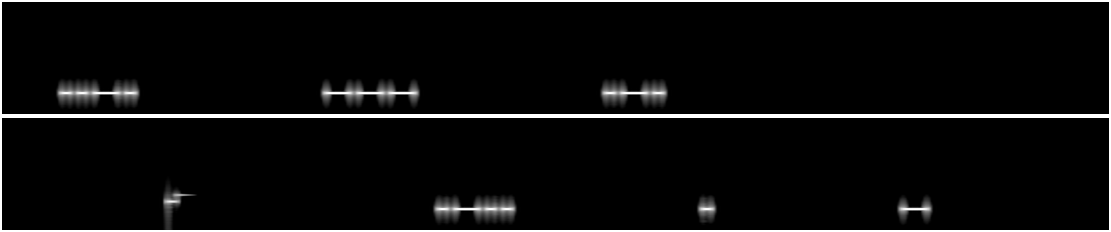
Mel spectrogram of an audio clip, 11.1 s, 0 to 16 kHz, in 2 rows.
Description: Morse code, heard as a keyed tone, about 30 wpm, spaced as for 8 wpm, 700 Hz. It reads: FOR LET
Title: 8x Character Spacing - Top 500 Words - 30wpm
